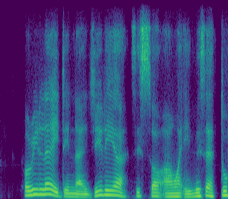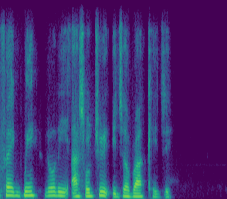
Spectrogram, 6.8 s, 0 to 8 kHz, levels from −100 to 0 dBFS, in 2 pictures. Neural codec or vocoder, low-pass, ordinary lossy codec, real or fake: codec, 16 kHz, 1 kbps, X-Codec, HuBERT features, trained on LibriSpeech; 7.2 kHz; Opus, 24 kbps; fake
